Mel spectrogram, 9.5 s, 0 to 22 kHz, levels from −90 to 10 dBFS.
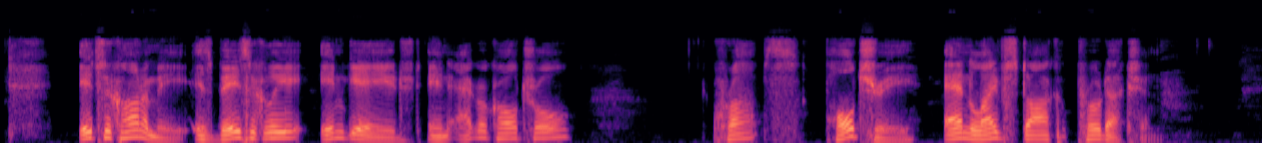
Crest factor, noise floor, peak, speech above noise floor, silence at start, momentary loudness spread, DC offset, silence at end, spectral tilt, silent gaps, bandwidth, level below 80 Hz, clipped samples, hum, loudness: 18 dB; -72 dBFS; -4 dBFS; 52 dB; 0.05 s; 15 LU; under 0.1%; 0.9 s; -6 dB/octave; none; 7.6 kHz; -52 dBFS; under 0.1%; none; -20 LUFS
